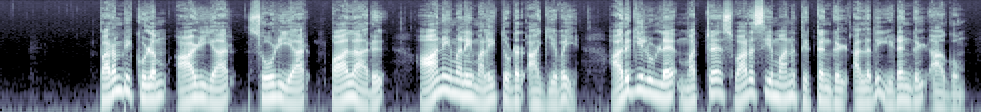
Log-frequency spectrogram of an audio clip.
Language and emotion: Tamil, neutral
